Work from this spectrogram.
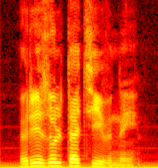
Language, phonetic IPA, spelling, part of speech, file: Russian, [rʲɪzʊlʲtɐˈtʲivnɨj], результативный, adjective, Ru-результативный.ogg
- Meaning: effective, efficacious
